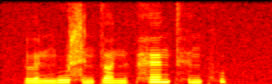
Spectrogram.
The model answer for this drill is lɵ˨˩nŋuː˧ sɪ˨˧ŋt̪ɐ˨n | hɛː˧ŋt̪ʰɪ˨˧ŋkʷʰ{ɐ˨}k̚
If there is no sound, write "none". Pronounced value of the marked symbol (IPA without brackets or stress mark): ɐ˥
